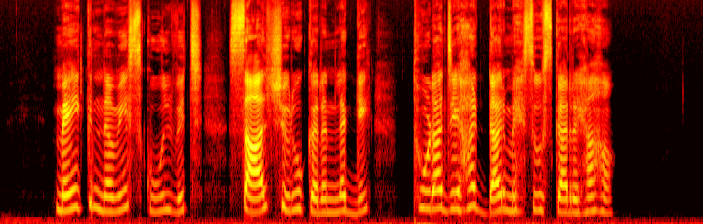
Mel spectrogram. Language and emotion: Punjabi, fearful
